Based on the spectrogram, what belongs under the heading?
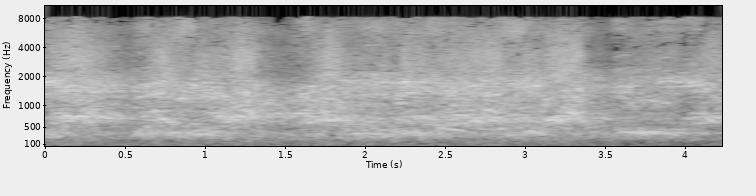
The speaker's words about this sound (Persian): در گردهمایی اعتراضی حامیان تاتارهای کریمه در استانبول تظاهرکنندگان در حمایت از آنچه برادر و اتحاد علیه دشمن می‌خواندند شعار می‌دادند.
